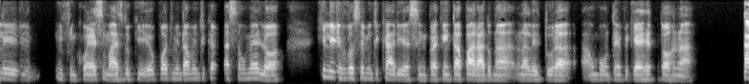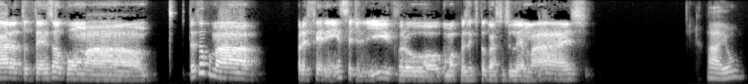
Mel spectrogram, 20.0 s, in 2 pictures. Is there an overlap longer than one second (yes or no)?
no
